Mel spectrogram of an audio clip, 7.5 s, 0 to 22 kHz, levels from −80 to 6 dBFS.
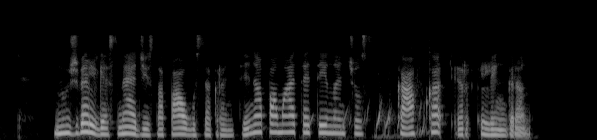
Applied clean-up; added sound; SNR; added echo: neural separator model SepFormer DNS4.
